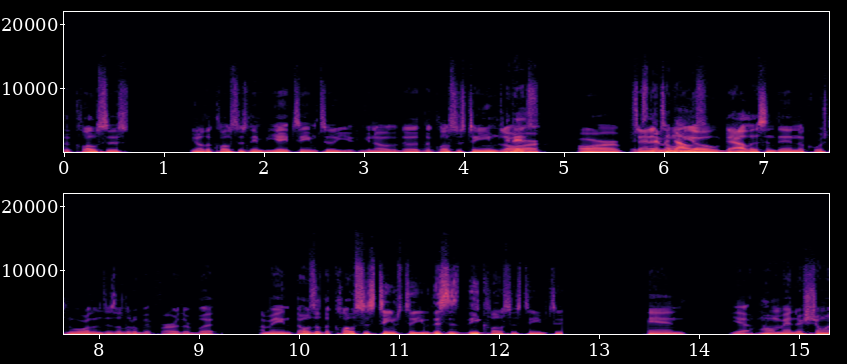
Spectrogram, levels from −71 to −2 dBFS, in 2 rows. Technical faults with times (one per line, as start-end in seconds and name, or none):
12.63-13.48 audio dropout to a faint residue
